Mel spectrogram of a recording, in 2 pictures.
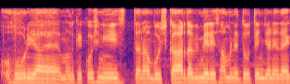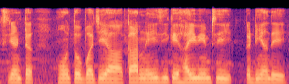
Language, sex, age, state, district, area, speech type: Punjabi, male, 18-30, Punjab, Hoshiarpur, rural, spontaneous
